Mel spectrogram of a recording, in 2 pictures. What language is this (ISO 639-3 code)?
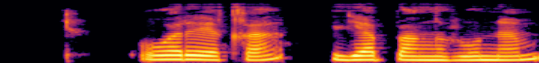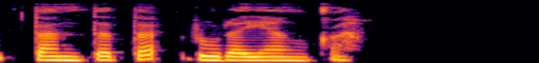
qwa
